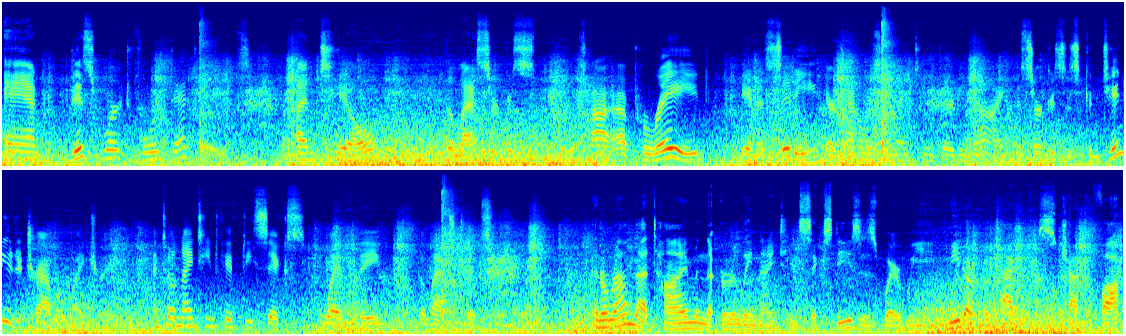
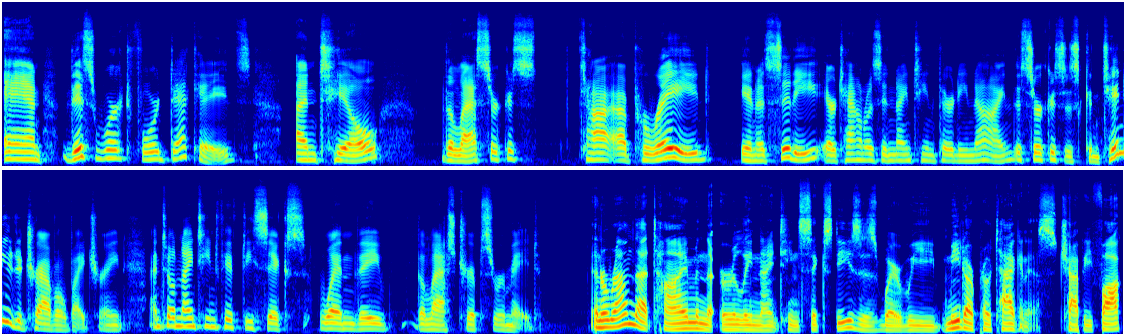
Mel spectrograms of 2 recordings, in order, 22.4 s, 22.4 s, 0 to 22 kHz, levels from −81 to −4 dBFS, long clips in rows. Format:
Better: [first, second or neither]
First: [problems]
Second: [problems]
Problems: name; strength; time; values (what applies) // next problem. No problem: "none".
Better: second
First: wind noise on the microphone; heavy; 3 dB below the speech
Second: none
